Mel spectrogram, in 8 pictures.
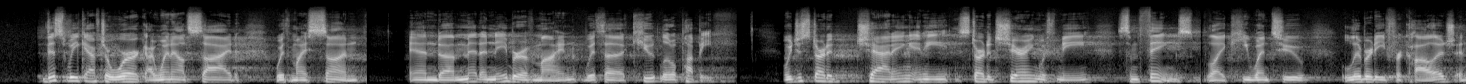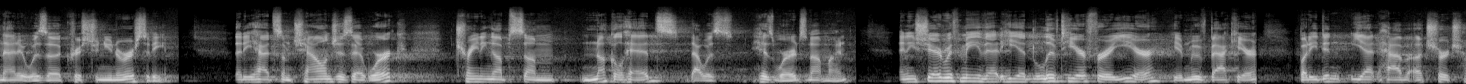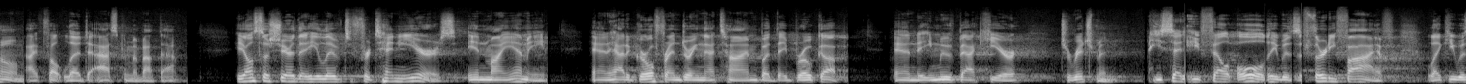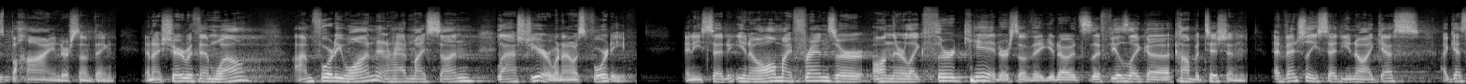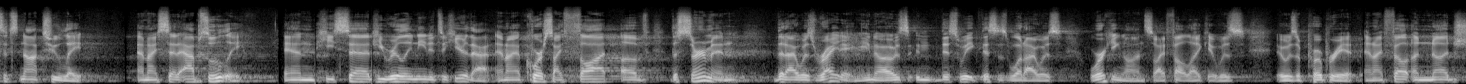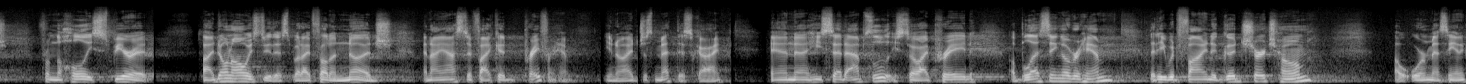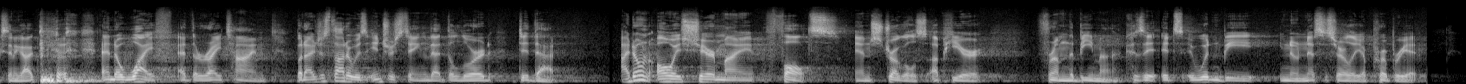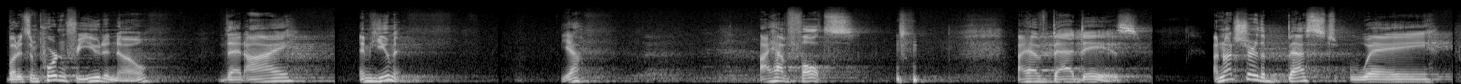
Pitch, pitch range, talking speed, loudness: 120 Hz, 105-140 Hz, 190 wpm, -14 LUFS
